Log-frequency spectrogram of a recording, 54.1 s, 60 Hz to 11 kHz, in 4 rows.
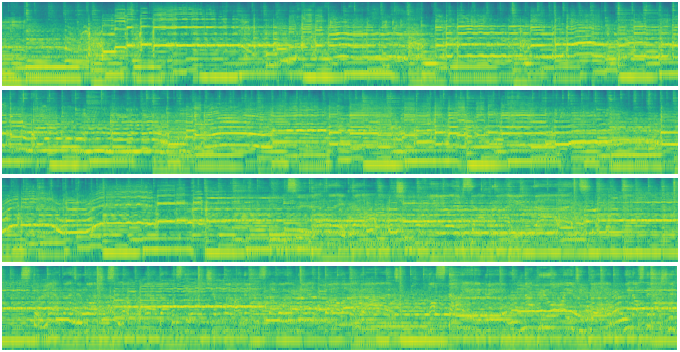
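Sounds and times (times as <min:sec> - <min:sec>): bass guitar: 0:00.0 - 0:54.0
lead electric guitar melody: 0:00.0 - 0:54.0
strummed guitar: 0:00.0 - 0:54.0.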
